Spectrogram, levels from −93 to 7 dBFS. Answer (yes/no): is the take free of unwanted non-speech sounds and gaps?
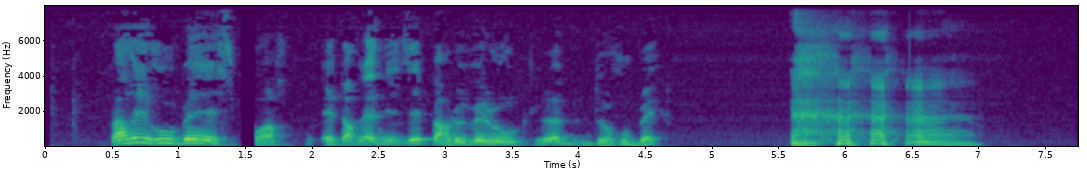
no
